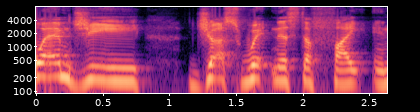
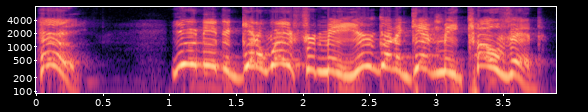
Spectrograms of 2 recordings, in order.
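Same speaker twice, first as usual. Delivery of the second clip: play-acted very high, loud screaming; 10 semitones higher, 5 dB louder than usual. Telling a story about two older men in masks, imitating one screaming at the other. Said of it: "One guy starts screaming at the other guy".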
